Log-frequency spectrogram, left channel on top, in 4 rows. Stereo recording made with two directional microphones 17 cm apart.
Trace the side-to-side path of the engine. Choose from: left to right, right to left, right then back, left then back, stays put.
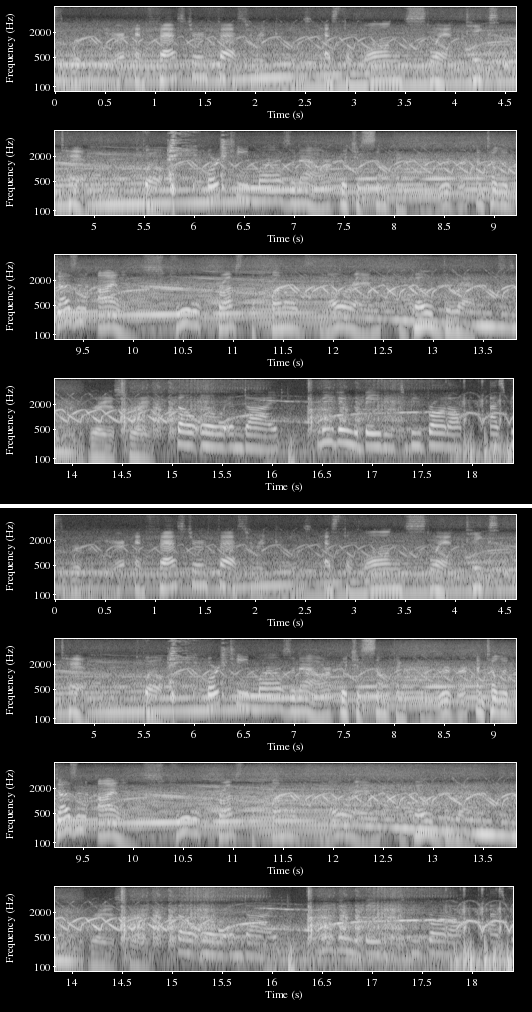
left to right.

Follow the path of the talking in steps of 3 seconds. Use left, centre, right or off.
left, left, centre, centre, left, left.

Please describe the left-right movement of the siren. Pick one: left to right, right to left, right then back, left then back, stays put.
left to right.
